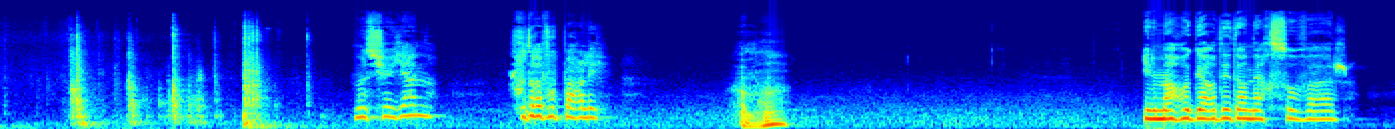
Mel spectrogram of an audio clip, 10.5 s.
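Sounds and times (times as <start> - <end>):
door opening: 0.5 - 2.5
speech: 2.6 - 4.6, 8.6 - 10.2.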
